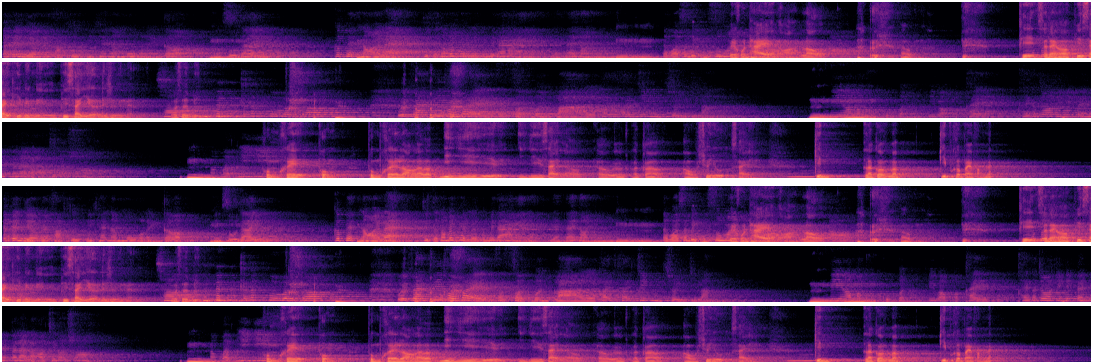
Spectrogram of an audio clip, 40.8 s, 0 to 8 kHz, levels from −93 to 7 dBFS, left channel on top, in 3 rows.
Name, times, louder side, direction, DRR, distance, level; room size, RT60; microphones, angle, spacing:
voice 1, 0.0-2.2 2.6-3.3 4.1-7.7 8.3-9.9 10.3-10.7 12.9-13.5 13.8-14.0 15.5-17.8 18.2-22.7 24.0-24.5 24.8-25.9 26.3-28.4 29.8-30.6 37.0-37.5, right 2 dB, 80° right, 1 dB, 0.7 m, -33 dB
voice 2, 2.6-3.1 4.4-4.9 7.7-8.2 9.1-10.3 10.7-11.5 12.0-12.3 12.7-15.3 15.7-16.1 17.2-17.4 17.8-17.9 19.2-19.4 23.7-24.5 29.5-29.9 30.5-31.4 31.8-37.0 37.4-37.6 38.0-38.5 38.9-39.6, left 1 dB, 5° left, 7 dB, 0.3 m, -26 dB
18.0 x 10.0 x 2.7 m, 2.6 s
head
